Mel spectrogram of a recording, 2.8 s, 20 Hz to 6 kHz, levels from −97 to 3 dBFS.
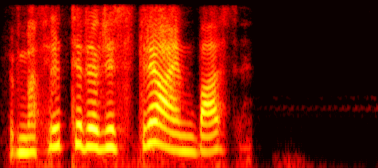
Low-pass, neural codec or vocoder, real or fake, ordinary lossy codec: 5.4 kHz; codec, 16 kHz in and 24 kHz out, 0.6 kbps, FocalCodec, streaming, 2048 codes; fake; AAC, 48 kbps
